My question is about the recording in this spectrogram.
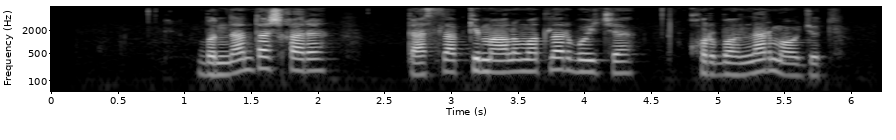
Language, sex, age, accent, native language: Uzbek, male, 19-29, Qashqadaryo, Uzbek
